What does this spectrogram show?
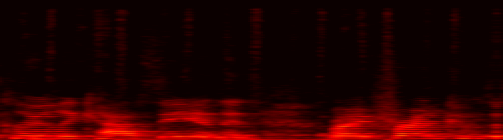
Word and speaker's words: Cassie: go, representing Interact Club, Casey. And I was like, ha. If you don't know, my name's Cassie, and it's spelled C-A-S-S-I-E, like the singer.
